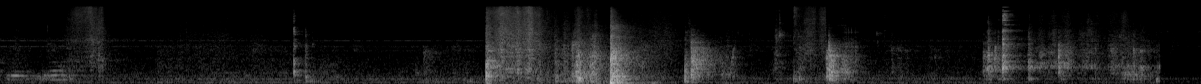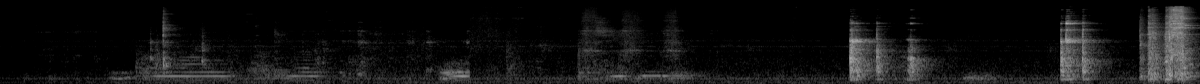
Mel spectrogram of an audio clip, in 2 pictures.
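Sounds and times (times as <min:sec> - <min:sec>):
ceramic dishes clinking: 0:20.5 - 0:21.4, 0:22.6 - 0:23.8.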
